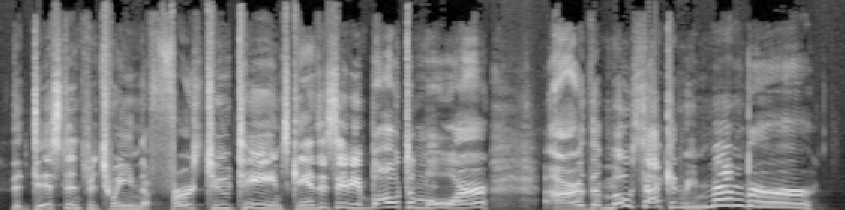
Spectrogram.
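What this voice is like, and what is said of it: Imitates another person's voice. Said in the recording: “I'm going to try to imitate you here. It might not be exactly right ... Was that a good imitation? ... Yes.”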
